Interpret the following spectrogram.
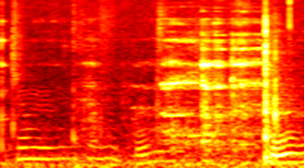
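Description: Crockery set down on a desk with a ringing clink about a second in, amid soft voices.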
